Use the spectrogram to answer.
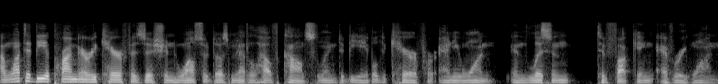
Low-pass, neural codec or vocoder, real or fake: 7.2 kHz; codec, 16 kHz, 0.8 kbps, ZipCodec; fake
